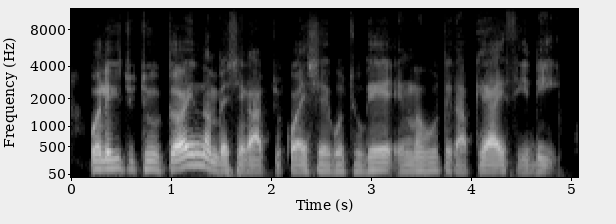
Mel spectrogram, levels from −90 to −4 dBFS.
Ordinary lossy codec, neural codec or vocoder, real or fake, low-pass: none; codec, 24 kHz, 1 kbps, SNAC; fake; none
